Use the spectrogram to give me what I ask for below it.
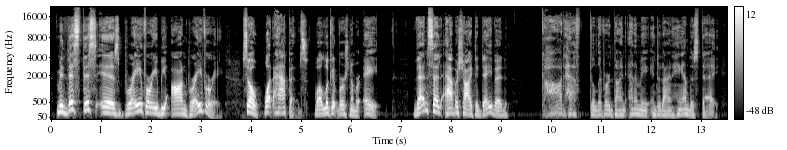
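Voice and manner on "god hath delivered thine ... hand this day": very quiet, secretive, barely audible half-whisper. Reading a Bible verse, voicing Abishai speaking to David: half-whispering as Abishai. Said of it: "the reason I'm whispering".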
